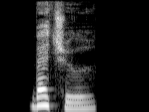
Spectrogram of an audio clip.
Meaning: 1. to estimate (at an amount: -ra/-re or -nak/-nek) 2. to appreciate, to value (to regard highly; a person: -ban/-ben)
- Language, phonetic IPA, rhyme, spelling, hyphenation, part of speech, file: Hungarian, [ˈbɛt͡ʃyl], -yl, becsül, be‧csül, verb, Hu-becsül.ogg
